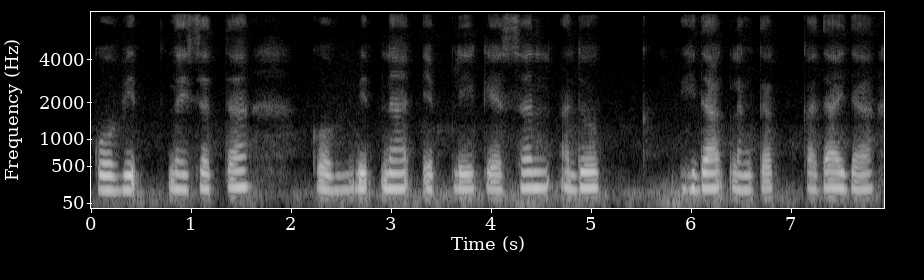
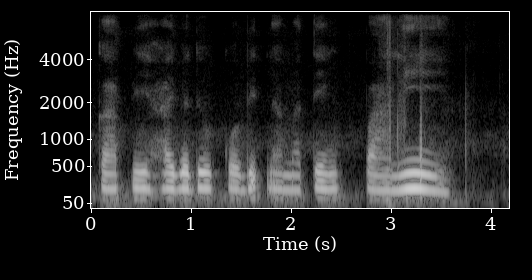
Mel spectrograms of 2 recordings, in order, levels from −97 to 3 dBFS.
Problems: background sounds at intervals, low volume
